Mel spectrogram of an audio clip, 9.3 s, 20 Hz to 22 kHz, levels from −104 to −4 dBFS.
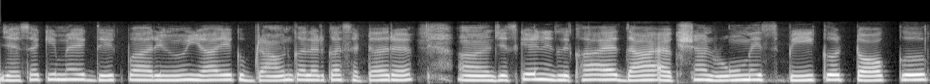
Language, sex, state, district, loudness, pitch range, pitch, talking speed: Hindi, female, Chhattisgarh, Korba, -14 LUFS, 215-230 Hz, 220 Hz, 180 wpm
